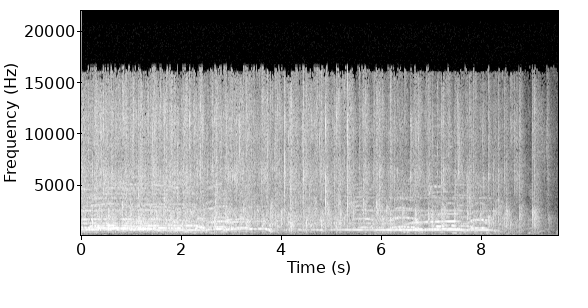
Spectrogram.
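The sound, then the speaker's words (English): Audience applause greets a singer walking on stage at a first-gig storytelling show, with loud, thick clapping and voices raised over it, holding for several seconds before thinning out toward the end. “Guys, let's give a big, warm welcome”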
